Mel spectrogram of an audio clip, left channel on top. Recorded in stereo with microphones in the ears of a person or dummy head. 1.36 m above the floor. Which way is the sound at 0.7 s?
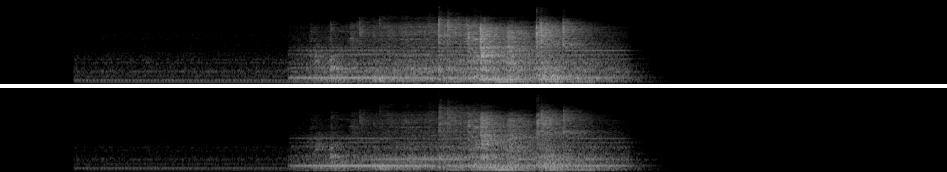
80° left.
